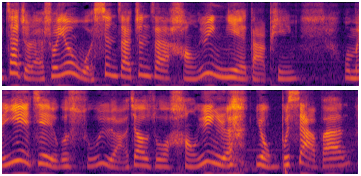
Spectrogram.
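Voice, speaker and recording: A woman talking as a guest in a casual podcast conversation, relaxed and chatty, often ending phrases with soft particles. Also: a little high.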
